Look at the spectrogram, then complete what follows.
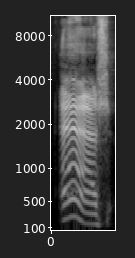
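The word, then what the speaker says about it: Æ: But Elon says the A-E smushed together is pronounced Ash, making the baby's name X-Ash-A-12.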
